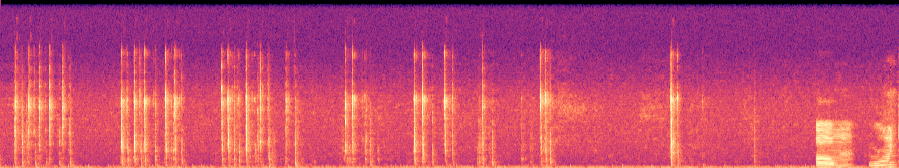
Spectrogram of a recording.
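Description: Rapid bursts of typing on a computer keyboard while writing code, clattering clicks in clusters with short pauses, close and steady, over a low background hum, with a brief chirpy sound near the end.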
